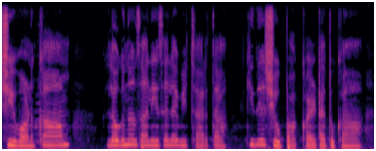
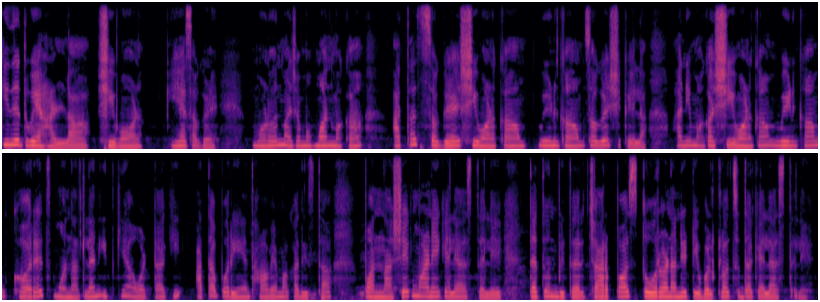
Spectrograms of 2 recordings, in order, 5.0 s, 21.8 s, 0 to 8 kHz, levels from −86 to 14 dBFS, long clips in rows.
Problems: none marked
